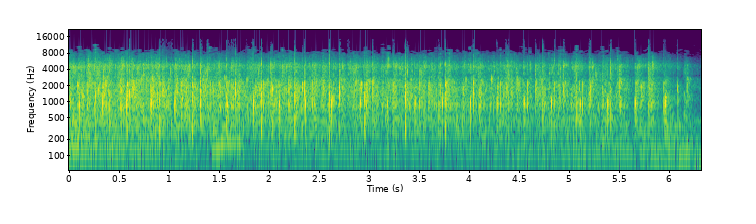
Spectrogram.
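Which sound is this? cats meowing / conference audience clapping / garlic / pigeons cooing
conference audience clapping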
